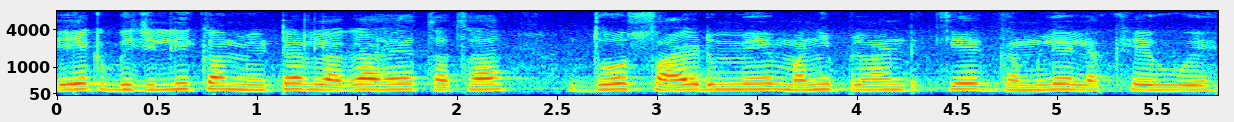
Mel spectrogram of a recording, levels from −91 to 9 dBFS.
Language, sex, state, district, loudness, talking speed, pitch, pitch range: Hindi, male, Bihar, Vaishali, -14 LUFS, 165 wpm, 195 Hz, 185-205 Hz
